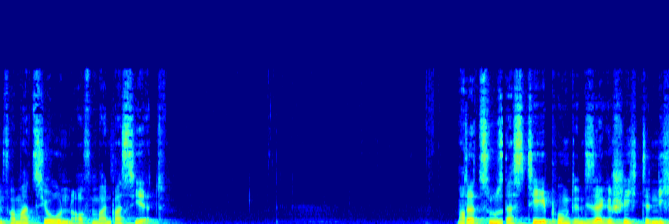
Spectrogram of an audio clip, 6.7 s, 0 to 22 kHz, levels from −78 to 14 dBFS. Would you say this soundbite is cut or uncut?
cut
